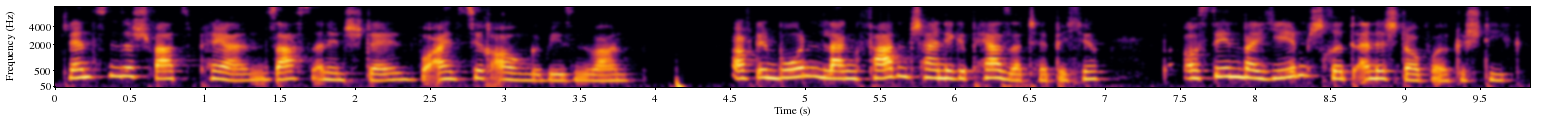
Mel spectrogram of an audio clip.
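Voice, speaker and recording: A woman reading a novel aloud as an audiobook, narrating in a calm, even way. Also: fairly high pitch, normal speed, creaky. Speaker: audiobook reader. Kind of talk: storybook narration.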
